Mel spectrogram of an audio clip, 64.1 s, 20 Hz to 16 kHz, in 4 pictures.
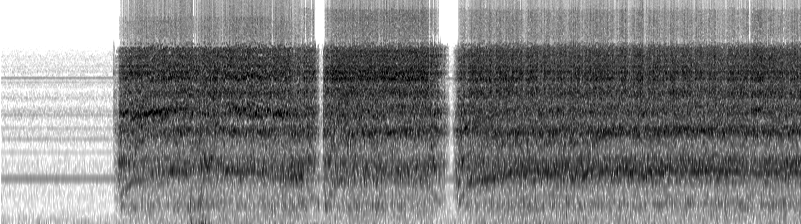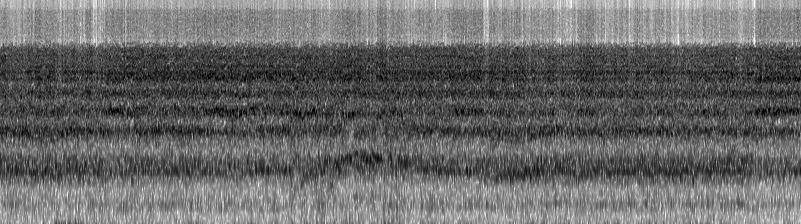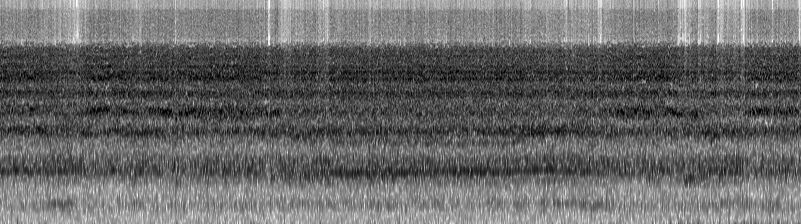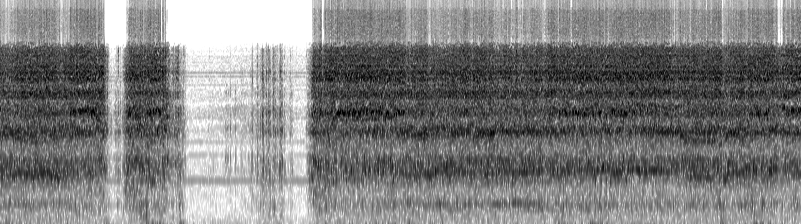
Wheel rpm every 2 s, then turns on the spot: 0, 160, 230, 160, 140, 210, 230, 230, 230, 230, 220, 260, 240, 220, 230, 230, 230, 220, 210, 210, 210, 230, 220, 220, 200, 100, 10, 150, 230, 220, 230, 220.
none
